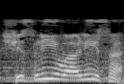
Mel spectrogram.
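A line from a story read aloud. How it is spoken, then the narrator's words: Shout from below. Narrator (Russian): крикнул снизу Алеша Наумов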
